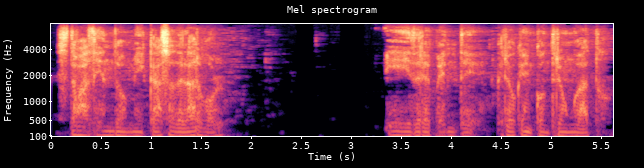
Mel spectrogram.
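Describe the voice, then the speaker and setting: A man's voice: lowish voice, flat delivery, moderate pace, sharp tone, slightly rough, no room sound, muffled recording. A young man giving playful, swearing gameplay commentary, often dropping to a coaxing near-whisper. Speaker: gaming YouTuber.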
